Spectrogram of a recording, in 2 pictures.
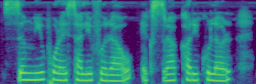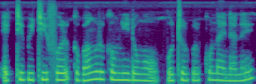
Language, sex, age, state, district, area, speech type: Bodo, female, 18-30, Assam, Chirang, urban, spontaneous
